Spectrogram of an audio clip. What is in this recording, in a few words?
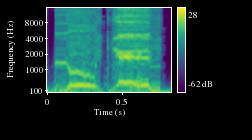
new game, Synth Voice; Kenney's Sound Pack; Synth Voice 1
